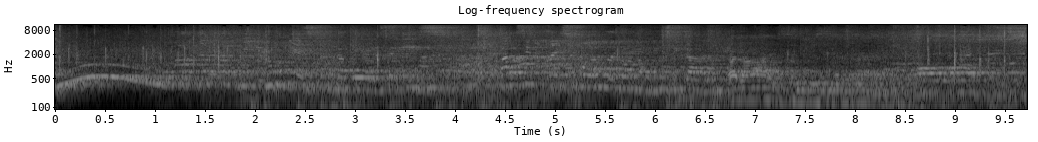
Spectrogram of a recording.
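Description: A mixed choir sings together through microphones in a large reverberant space.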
